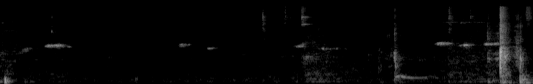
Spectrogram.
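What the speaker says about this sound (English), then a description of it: "No, that's a cockatiel." A pet cockatiel indoors gives short, thin whistles and chirps, scattered with pauses and faint in the room, some slightly clustered near the end.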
